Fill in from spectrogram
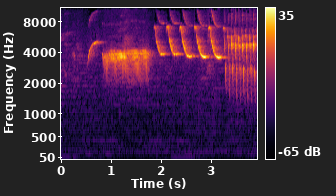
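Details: Belgian canary song to stimulate other birds: a rising whistle opens into a long steady buzzy roll, followed by five or six evenly spaced high falling notes and a rapid rattling trill.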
